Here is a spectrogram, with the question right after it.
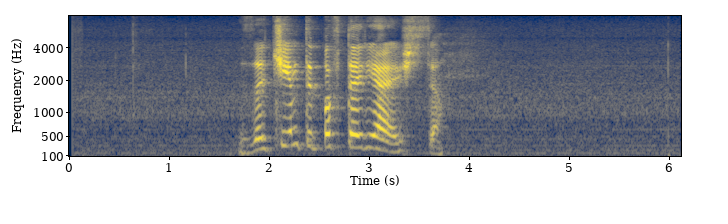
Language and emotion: Russian, angry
